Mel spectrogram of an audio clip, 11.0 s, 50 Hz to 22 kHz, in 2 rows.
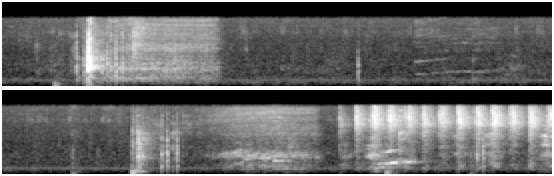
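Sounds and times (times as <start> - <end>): cat crying: 4.1 - 5.1.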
